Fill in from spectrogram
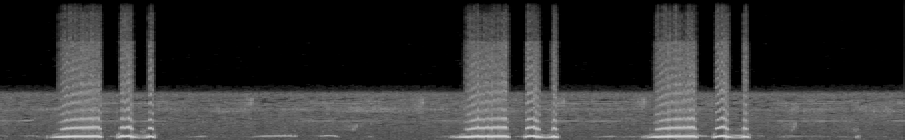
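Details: Kecor domestic pigeon giving clear, loud cooing phrases, each a drawn-out coo and two clipped notes, three phrases in all, with faint murmured coos in the pauses.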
